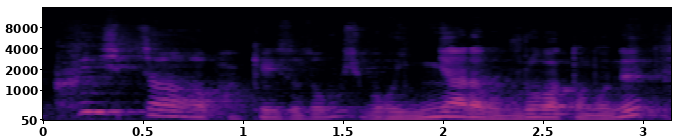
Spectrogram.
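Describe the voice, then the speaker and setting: A man's voice: medium pitch, very animated, quick pace, dark tone, reverberant. A man hosting a casual chat, reacting to his guest with short replies and follow-up questions. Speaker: host.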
